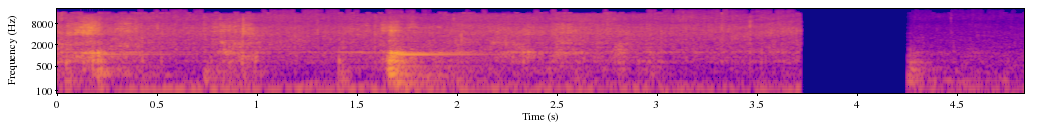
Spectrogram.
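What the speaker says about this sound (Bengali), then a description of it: "আরও আমি দু মিনিট ভেজে নেব মশলা" Spice paste for a Bengali fish paturi fries in a pan with a steady close sizzle and scraping stirs, a sharper clink near the middle, then a brief dropout to silence before the sizzle returns. No one speaks.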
